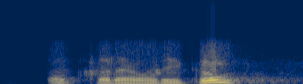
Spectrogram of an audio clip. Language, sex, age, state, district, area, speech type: Kashmiri, male, 30-45, Jammu and Kashmir, Bandipora, rural, conversation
